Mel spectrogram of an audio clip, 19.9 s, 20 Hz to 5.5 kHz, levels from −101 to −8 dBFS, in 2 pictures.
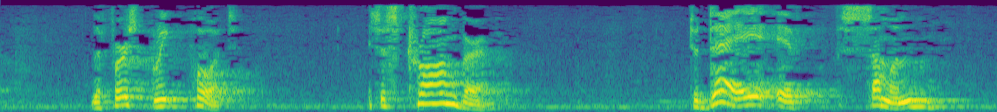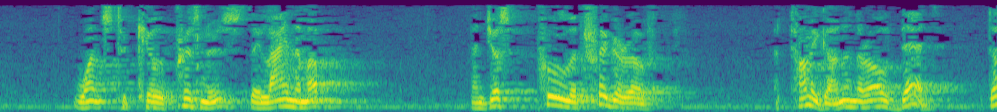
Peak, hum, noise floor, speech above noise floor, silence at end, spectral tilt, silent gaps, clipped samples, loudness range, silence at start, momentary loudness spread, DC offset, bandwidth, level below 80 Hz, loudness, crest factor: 0 dBFS; none; -41 dBFS; 27 dB; 0 s; -8.5 dB/octave; none; under 0.1%; 3 LU; 0 s; 17 LU; under 0.1%; 5 kHz; -58 dBFS; -14 LUFS; 16 dB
